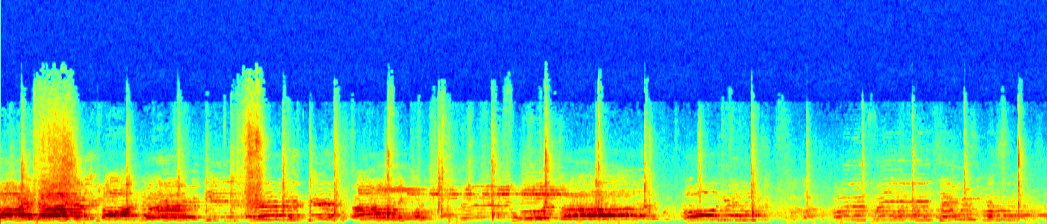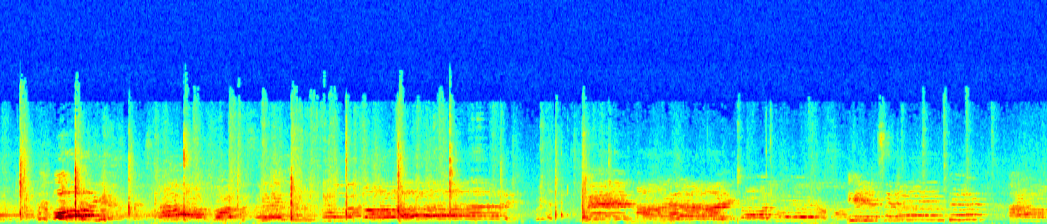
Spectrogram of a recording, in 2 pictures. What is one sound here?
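A group of men sing slowly and solemnly outdoors.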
